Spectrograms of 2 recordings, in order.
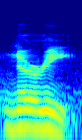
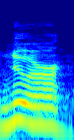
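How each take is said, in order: First: The name is said with a final vowel. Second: The name is said without a final vowel. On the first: This is the pronunciation others have always heard. "She said she had always heard Nuri" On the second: This is the speaker's own pronunciation, also given by an online search. "I said Nur Glass Company"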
